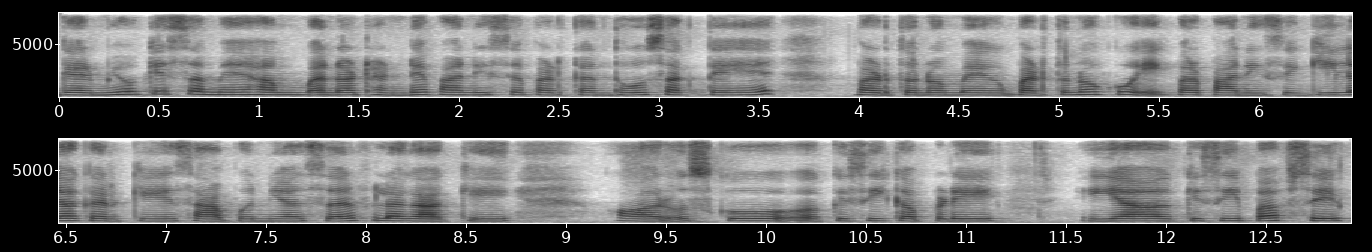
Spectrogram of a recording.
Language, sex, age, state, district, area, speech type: Hindi, female, 60+, Rajasthan, Jaipur, urban, spontaneous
